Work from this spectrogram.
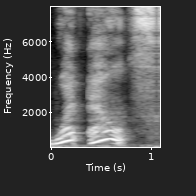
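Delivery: high, eager, impatient tone. Reading a story aloud, a fish presses a frog for more: impatient question. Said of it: "asked the fish impatiently".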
